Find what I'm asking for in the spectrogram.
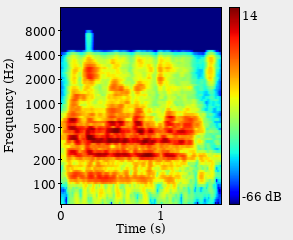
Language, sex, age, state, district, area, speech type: Tamil, male, 18-30, Tamil Nadu, Erode, rural, conversation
